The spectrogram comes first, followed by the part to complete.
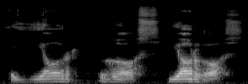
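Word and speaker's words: Γιώργος: vowel, a palatal vowel, and it makes it a Y sound. So it becomes yorgos.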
